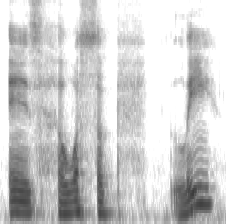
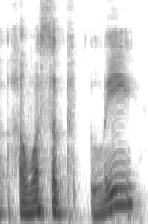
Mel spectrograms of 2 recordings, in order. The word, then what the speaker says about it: Hwasup Lee: The designer is Hwasup Lee. So it's H and then what's up without an extra S into it. So it's spelled H. So HWA SUP and then Lee. So Hwasup Lee.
